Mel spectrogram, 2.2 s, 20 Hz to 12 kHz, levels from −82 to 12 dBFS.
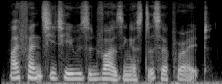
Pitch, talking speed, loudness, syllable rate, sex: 170 Hz, 215 wpm, -17 LUFS, 7.1 syllables/s, female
